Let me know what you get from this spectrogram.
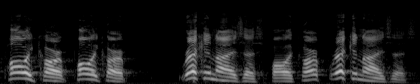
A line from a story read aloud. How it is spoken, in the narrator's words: Marcion cried out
